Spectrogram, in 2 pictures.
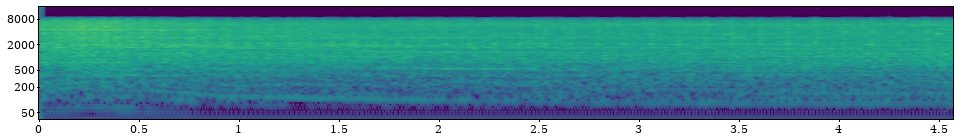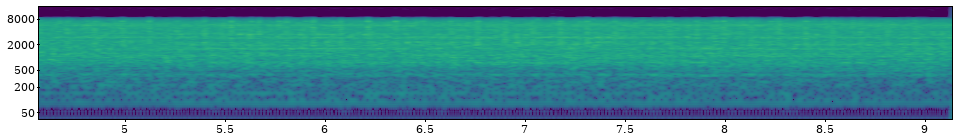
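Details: Chery Amulet engine: uneven knocking about four times a second over a rough, shaking idle. The owner reports knocking on sharp revving and an oil pressure light sometimes at warm idle. Cause unknown.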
